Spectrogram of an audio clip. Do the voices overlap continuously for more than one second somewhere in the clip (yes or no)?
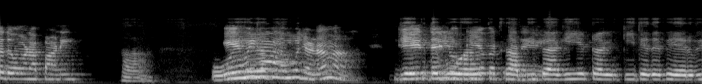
yes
